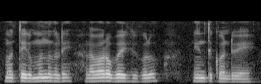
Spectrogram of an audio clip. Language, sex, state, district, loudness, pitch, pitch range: Kannada, male, Karnataka, Koppal, -18 LUFS, 155 Hz, 145-155 Hz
